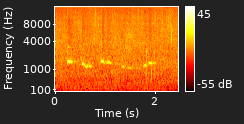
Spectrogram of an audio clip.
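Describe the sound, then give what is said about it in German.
Whistling, standing in for whistling flies: a few short, thin, high chirping notes, fairly faint and slightly wavering, over a low background hiss. “Na, was pfeifen die Fliegen heute?”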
